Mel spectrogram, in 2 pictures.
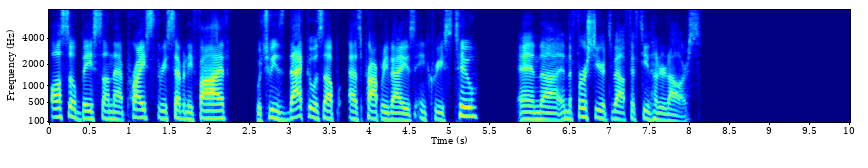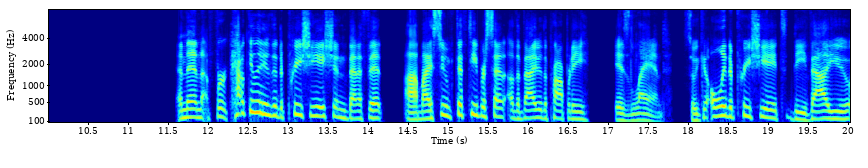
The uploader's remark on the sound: This was a live class recorded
